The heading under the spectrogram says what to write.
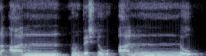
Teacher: حمزہ نون زبر ان، نون پیش نو، ان نو، نون مشدد ہے تو 1 الف کی مقدار غنہ بھی کیا جائے گا، یہاں پہ ادغام بھی ہو رہا ہے، ادغام یرملون، اور بیچ میں نون ساکن جو ہے وہ گر جائے گا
